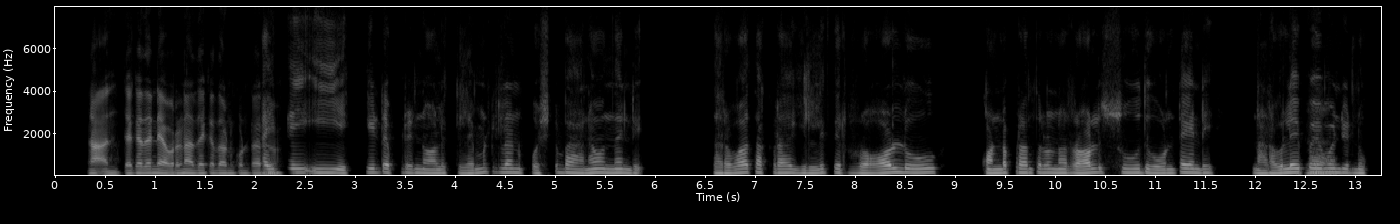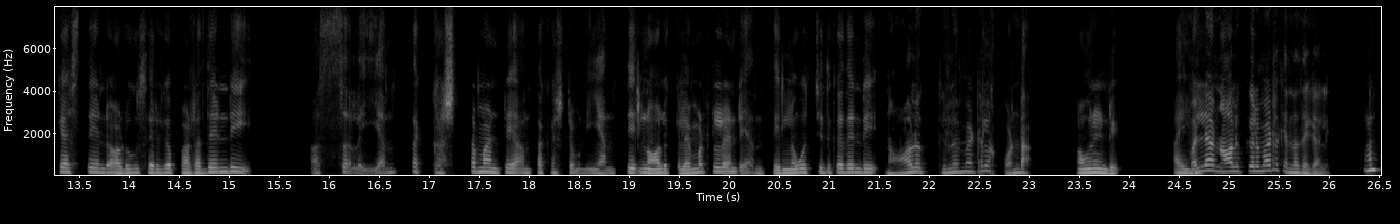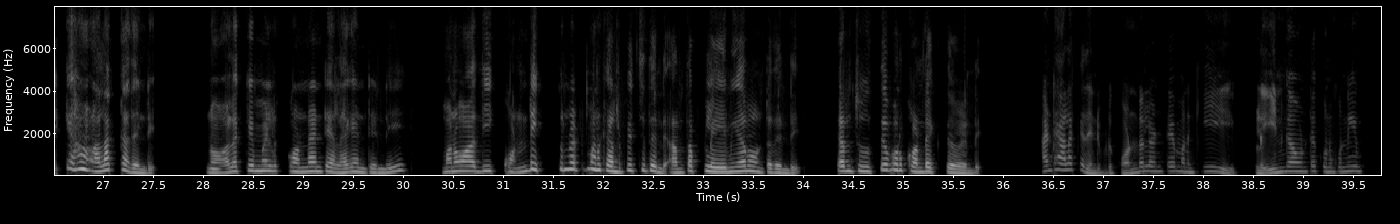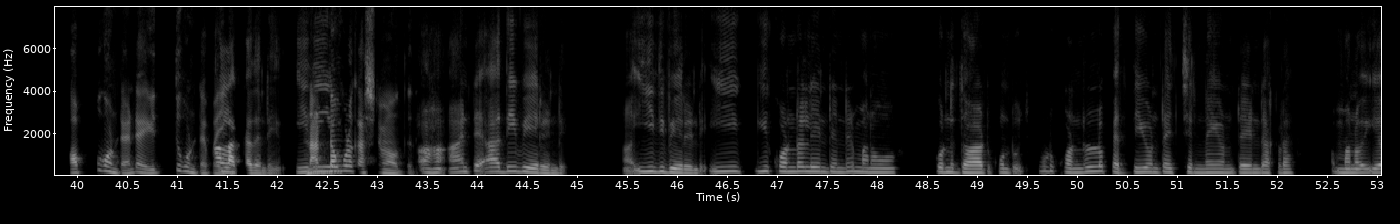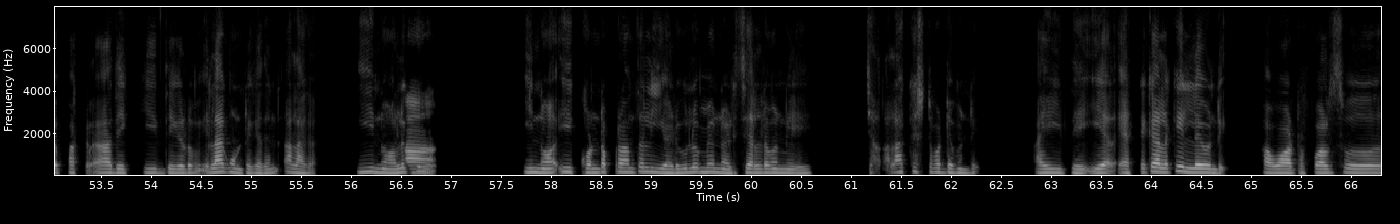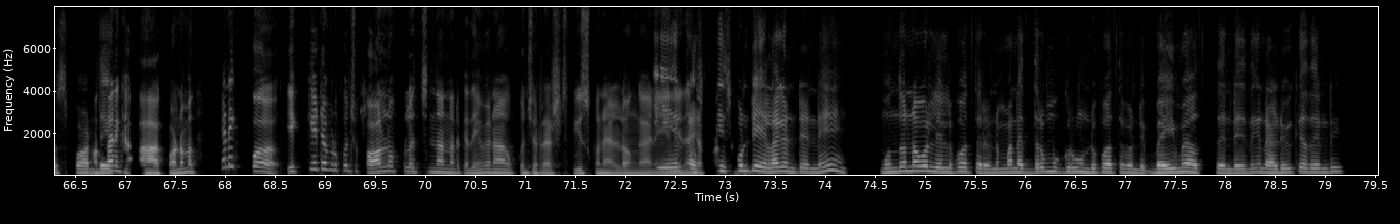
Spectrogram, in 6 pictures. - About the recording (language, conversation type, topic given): Telugu, podcast, దగ్గర్లోని కొండ ఎక్కిన అనుభవాన్ని మీరు ఎలా వివరించగలరు?
- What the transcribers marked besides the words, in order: in English: "ఫస్ట్"; in English: "ప్లెయిన్‌గానే"; in English: "ప్లెయిన్‌గా"; stressed: "చాలా"; in English: "స్పాట్"; other background noise; in English: "రెస్ట్"; in English: "రెస్ట్"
